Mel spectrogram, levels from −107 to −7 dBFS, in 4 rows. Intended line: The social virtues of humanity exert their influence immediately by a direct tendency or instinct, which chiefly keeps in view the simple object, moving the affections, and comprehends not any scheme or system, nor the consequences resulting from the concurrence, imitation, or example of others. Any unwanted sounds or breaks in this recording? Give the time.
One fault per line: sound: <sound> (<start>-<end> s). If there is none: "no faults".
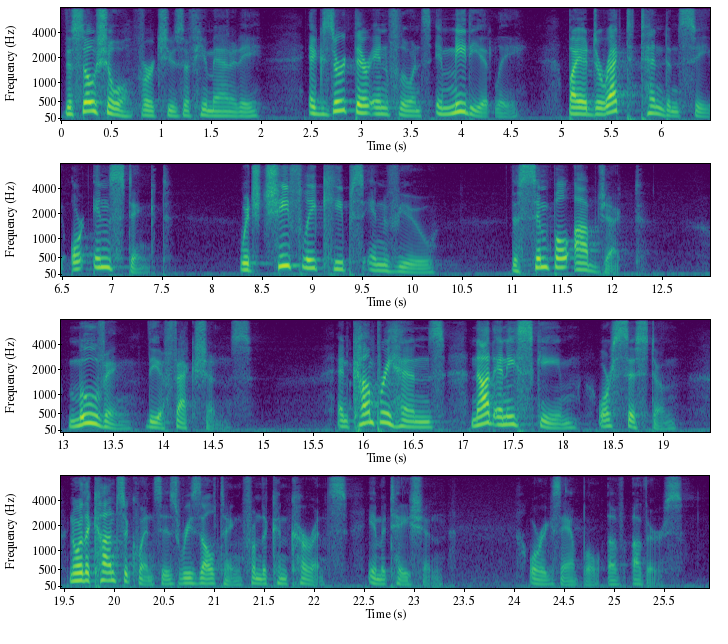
no faults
